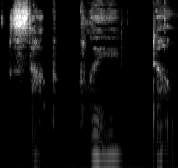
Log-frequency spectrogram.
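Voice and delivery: soft, slow, word by word; hushed, deliberate appeal; gentle admonition. Real, not acted. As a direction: close quietly, spacing each word. Soft closing appeal, same phrase.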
